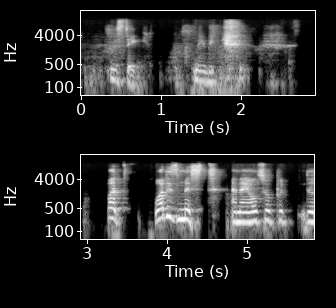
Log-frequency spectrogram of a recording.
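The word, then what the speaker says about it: MyST: the abbreviation is uh i usually call it mist but i know that the german colleagues might have a problem with that because missed in german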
